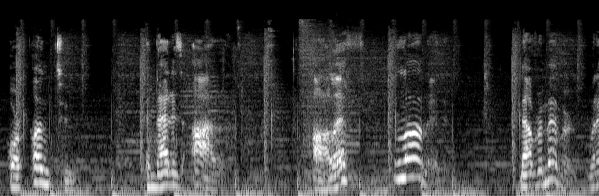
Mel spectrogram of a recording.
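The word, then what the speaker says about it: אל: Al is also the short form of the word Elohim, which is a title of Yahuwah, meaning a mighty one. Many in modern Hebrew pronounce it as El.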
